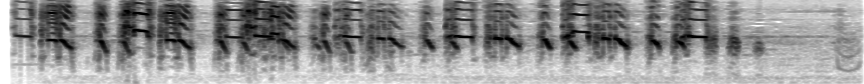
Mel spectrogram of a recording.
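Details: Grey francolin calling: a fast run of harsh, squawky, rasping notes, about twelve in four seconds, each with a sharp upward-bending pitch, then silence.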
